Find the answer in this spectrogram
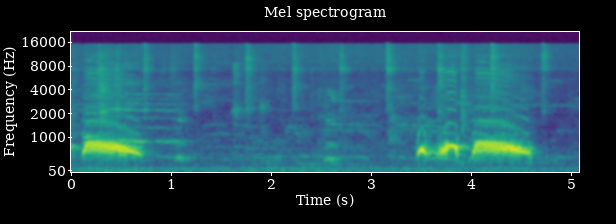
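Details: Female zebra dove calling to the male: a long soft coo, a quiet pause with faint murmurs, then two short bouncing notes followed by another long coo.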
